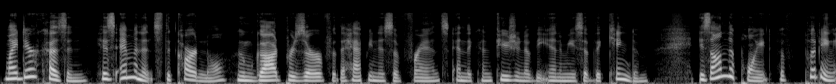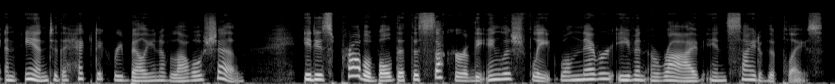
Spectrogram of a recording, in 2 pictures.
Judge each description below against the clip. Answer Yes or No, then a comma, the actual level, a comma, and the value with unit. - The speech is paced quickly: Yes, fast, 210 wpm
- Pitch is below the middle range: No, high, 200 Hz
